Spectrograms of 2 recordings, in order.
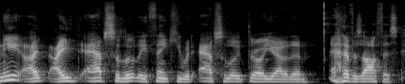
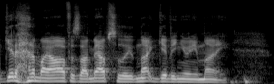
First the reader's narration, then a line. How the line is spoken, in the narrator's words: He will laugh at you and say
